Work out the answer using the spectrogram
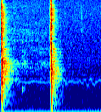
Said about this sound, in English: Wow. That's the Viking clap. So they have no rhythm.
